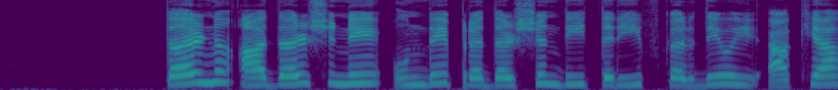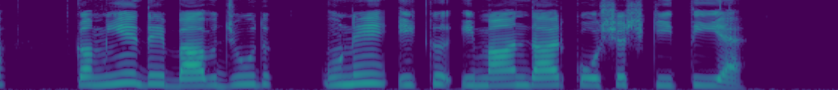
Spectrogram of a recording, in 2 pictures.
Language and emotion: Dogri, neutral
